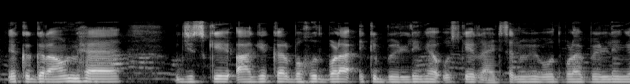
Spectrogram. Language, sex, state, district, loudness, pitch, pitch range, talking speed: Hindi, male, Jharkhand, Deoghar, -18 LUFS, 125 Hz, 120-130 Hz, 190 wpm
